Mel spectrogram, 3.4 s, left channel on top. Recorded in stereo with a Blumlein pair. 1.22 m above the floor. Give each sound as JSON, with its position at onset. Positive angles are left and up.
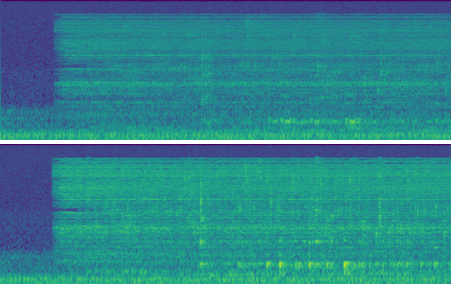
{"t": 0.4, "sound": "a running tap", "azimuth_deg": -45, "distance_m": 3.0}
